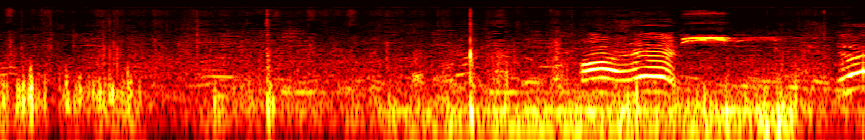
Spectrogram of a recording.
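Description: Voices calling out across a youth soccer field over steady outdoor background noise. A loud, high yell comes about three seconds in, followed at once by a short, high whistle blast.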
